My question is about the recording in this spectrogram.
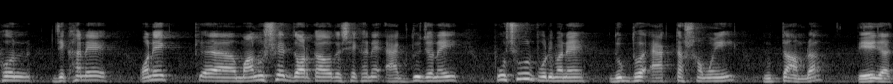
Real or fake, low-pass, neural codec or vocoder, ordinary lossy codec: real; 7.2 kHz; none; none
